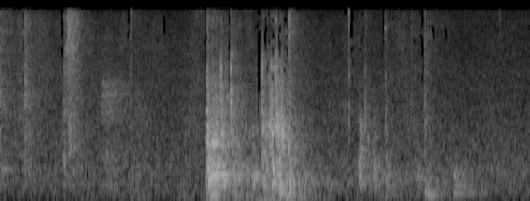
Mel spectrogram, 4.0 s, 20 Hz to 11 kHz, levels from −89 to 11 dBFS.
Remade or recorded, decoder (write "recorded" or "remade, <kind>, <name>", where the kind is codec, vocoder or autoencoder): recorded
